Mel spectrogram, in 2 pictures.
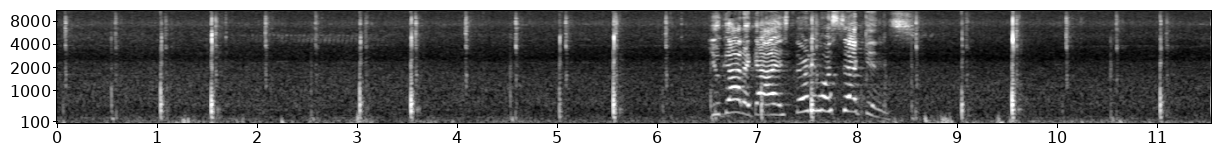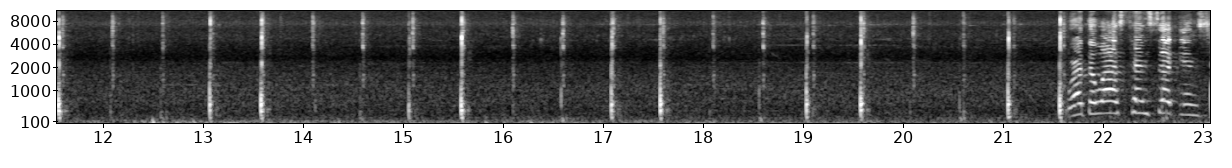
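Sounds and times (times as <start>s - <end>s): boots clicking on brick steps: 2.5s - 6.2s, 7.5s - 7.9s, 8.5s - 19.7s, 20.6s - 21.7s.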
